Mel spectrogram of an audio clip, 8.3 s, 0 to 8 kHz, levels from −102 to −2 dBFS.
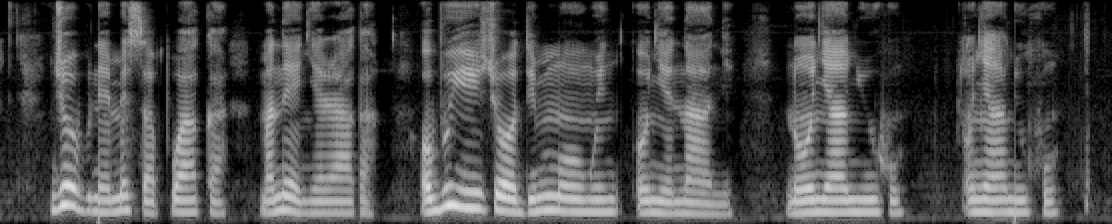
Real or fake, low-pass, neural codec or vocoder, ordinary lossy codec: real; none; none; none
